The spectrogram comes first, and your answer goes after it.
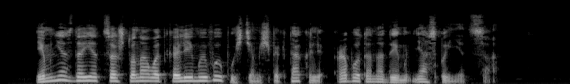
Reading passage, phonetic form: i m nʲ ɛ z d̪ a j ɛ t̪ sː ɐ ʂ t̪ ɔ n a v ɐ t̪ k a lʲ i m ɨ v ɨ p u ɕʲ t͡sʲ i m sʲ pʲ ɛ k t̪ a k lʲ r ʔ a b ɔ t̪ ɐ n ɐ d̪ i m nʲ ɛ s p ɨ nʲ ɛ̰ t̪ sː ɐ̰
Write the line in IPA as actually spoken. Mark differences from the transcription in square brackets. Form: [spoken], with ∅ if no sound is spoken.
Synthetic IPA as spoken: i m nʲ ɛ z d̪ a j ɛ t̪ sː ɐ ʂ t̪ ɔ n a v ɐ t̪ k a lʲ i m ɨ v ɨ p u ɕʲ t͡sʲ i m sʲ pʲ ɛ k t̪ a k lʲ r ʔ a b ɔ t̪ ɐ n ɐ d̪ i m nʲ ɛ s p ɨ nʲ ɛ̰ t̪ sː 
